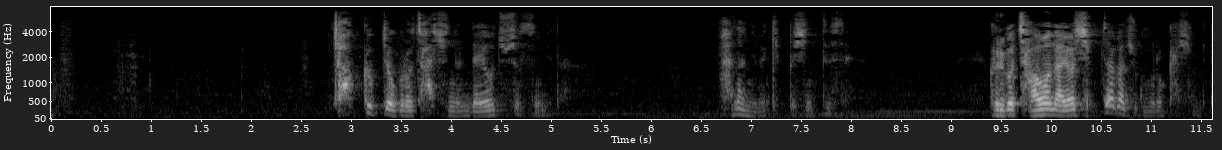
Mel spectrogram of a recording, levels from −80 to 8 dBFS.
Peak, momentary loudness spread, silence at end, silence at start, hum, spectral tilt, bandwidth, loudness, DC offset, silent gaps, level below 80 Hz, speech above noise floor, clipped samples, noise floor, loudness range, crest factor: -10 dBFS; 24 LU; 0.2 s; 2.8 s; none; -3 dB/octave; 7.4 kHz; -28 LUFS; under 0.1%; none; -80 dBFS; 38 dB; under 0.1%; -68 dBFS; 14 LU; 24 dB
